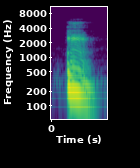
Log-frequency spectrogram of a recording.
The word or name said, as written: m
